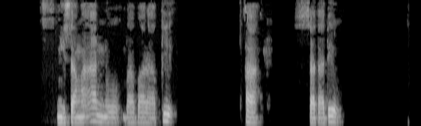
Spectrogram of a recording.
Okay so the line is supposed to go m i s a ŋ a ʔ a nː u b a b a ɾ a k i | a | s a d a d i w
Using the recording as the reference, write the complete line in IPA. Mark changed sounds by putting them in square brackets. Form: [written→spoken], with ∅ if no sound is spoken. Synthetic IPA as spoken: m i s a ŋ a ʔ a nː u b a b a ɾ a k i | a | s a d a d i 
